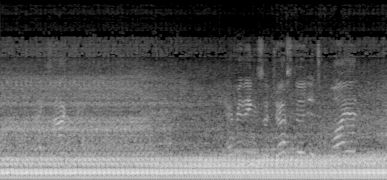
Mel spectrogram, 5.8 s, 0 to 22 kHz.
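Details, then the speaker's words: 2015 Yamaha R1 race bike with 7200 track and race miles, cold start after two weeks unused: a smooth, steady idle with an even beat and no valve ticking or rattles. Normal cold start idle. "oh that sounds beautiful 2015 R1 perfect condition"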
